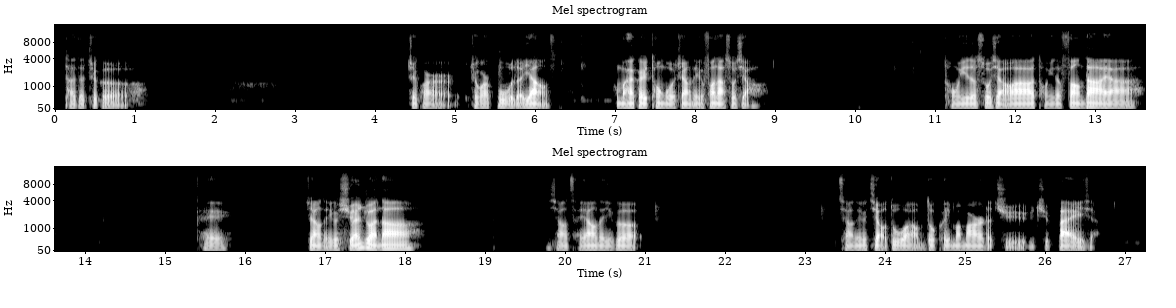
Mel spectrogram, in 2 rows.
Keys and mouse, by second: 0.2 f, 1.0 click, 2.0 middle click, 2.9 click, 3.5-7.7 middle drag, 7.7 click, 8.1 middle click, 8.6 f, 9.2-10.4 drag, 10.4 middle click, 10.6 ctrl+z, 10.9-12.0 ctrl+drag, 12.0 ctrl+middle click, 12.3 ctrl+z, 12.6-14.0 ctrl+drag, 14.0-17.1 shift+middle drag, 17.1-18.9 drag, 18.9 ctrl+z, 19.1 middle click, 19.6-20.8 drag, 20.8 middle click, 21.2 ctrl+z, 21.4-22.8 drag, 22.8 middle click, 23.3 ctrl+z, 23.6-25.4 drag, 25.4 middle click, 25.9-26.9 drag, 26.9 ctrl+z.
